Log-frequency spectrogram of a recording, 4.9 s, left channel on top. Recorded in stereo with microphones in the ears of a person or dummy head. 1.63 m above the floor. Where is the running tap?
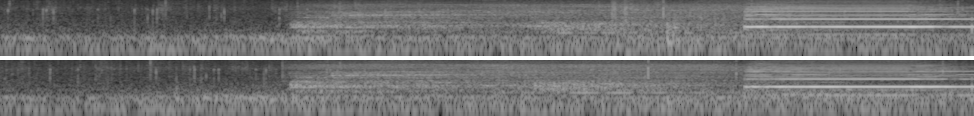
70° right (ahead or behind), 2.5 m.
